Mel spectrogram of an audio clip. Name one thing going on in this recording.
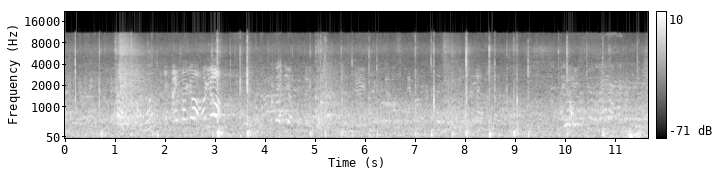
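Spectators talk nearby.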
